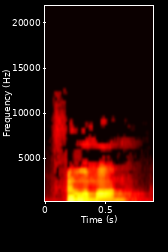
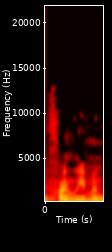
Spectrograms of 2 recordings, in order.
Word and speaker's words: Philemon: Uh, some people pronounce it Philemon. Uh, and I think that that's probably the most correct pronunci- pronunciation, but I'm just going to continue to say Philemon because that's what I grew up saying.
